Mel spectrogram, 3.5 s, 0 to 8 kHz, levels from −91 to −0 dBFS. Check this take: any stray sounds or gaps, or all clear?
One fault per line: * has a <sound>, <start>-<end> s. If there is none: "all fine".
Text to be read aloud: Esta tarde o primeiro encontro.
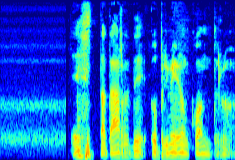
all fine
